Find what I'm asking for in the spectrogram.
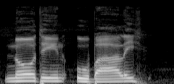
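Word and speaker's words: Nordine Oubaali: Nordin Ubali. Correct pronunciation. – Well done.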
